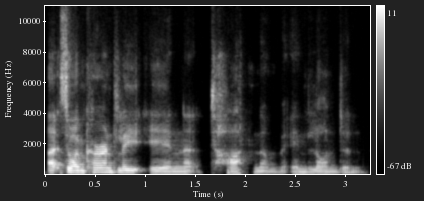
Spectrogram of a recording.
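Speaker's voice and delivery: natural west of Ireland accent; Irish accent. Real, not acted. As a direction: speak in a Mayo Irish accent. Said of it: "You sound very Irish".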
